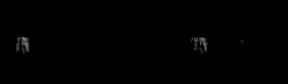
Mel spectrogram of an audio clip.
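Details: Baby house sparrows, messy eaters that kick seed out: two short, bright chirps about 1.7 seconds apart, each a quick dense burst, with a faint extra peep after the second, otherwise quiet.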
